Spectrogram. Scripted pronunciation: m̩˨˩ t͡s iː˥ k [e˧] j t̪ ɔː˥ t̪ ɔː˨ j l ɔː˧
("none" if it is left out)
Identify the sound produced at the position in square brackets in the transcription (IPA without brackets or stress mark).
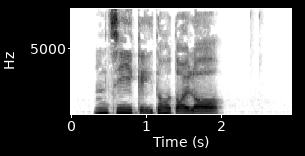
e˨˥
